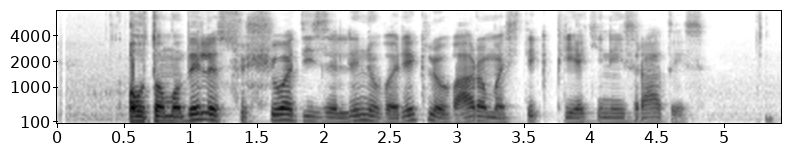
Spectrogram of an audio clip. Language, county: Lithuanian, Vilnius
